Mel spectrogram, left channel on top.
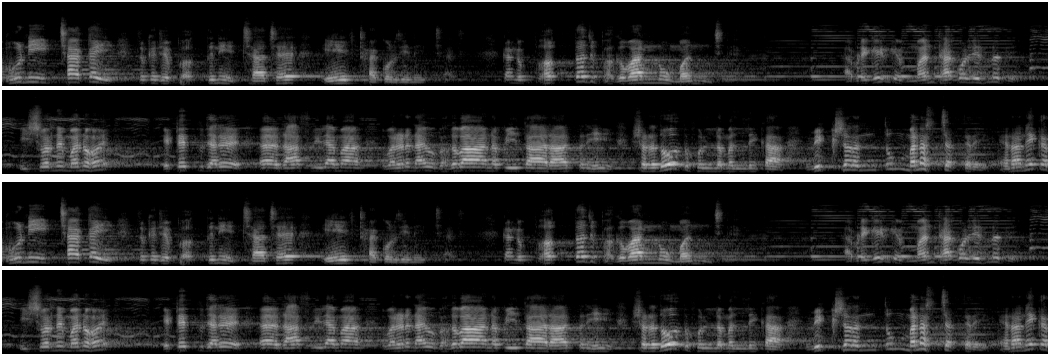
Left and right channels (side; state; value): both; identical; correlation 1.00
